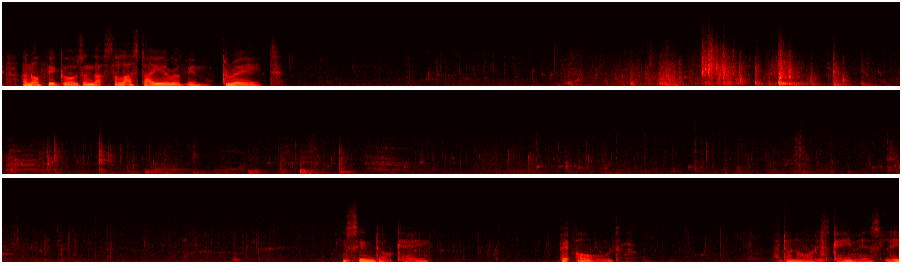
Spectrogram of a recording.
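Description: A man speaks in short, loud bursts.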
